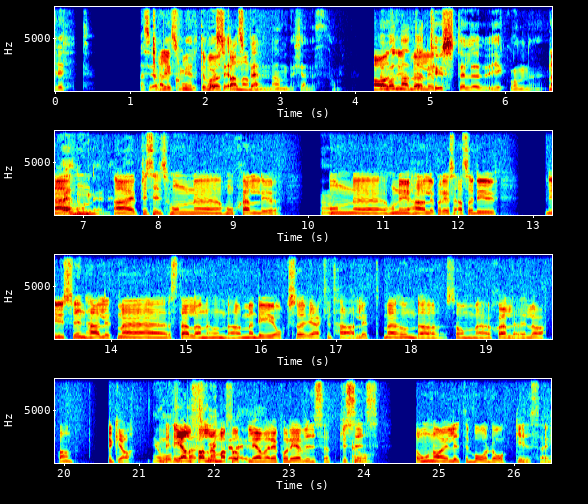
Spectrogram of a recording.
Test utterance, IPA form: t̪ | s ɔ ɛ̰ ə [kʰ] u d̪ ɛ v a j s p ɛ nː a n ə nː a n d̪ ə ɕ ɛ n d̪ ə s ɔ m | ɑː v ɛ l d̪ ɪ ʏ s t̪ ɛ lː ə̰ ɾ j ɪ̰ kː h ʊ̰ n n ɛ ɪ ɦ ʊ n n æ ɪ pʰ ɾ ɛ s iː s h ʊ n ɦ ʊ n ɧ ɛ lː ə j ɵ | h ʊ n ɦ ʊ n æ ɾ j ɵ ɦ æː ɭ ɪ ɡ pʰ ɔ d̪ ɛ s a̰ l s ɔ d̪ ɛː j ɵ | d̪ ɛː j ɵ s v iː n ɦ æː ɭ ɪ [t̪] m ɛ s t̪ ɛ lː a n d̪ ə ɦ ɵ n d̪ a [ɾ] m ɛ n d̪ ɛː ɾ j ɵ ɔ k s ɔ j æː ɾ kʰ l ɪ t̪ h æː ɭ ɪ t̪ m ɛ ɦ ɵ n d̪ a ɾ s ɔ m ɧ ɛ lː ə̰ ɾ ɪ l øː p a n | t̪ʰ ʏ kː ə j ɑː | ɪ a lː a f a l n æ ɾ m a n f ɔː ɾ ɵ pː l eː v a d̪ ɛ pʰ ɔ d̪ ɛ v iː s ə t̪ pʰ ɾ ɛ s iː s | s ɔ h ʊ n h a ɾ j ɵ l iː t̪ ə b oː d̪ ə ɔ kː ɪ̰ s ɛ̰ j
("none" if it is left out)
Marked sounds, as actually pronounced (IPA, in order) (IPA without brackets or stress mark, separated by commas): kʰ, t̪, ɾ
